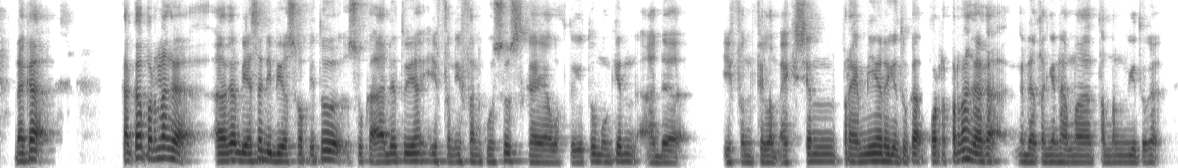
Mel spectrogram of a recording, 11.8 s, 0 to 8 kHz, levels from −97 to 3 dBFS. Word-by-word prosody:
Nah - - +3
Kak, - - +6 0.8
Kakak, 195 0 +3
pernah 180 +2 +4
nggak, 285 +12 +5 0.3
eee, 135 - +6
kan 150 - +6
biasa 135 +4 +3
di 140 - +5
bioskop 130 0 +1
itu 160 +5 -1 0.3
suka 130 0 -3
ada 125 +2 +2
tuh 135 - +1
ya 135 - +3
event-event 125 -1 -5
khusus 130 +4 -2
kayak 110 -1 +1
waktu 110 0 -12
itu 130 - -5
mungkin 130 +3 -1 0.2
ada, 110 0 0 0.6
event 115 0 -6
film 115 0 0
action 130 +3 -3 0.3
premiere 130 +2 +3
gitu 115 - -1
Kak, 130 - +4
per 130 - +2
pernah 165 +4 +4
nggak 130 -2 +6
Kak, - - 0 0.2
ngedatengin 120 0 -2
sama 115 0 -1 0.2
temen 115 +1 -6
gitu 110 0 -4
Kak? - - -10
125 Hz, 190 wpm, -24 LUFS, 115-135 Hz, 0.8 s, Kak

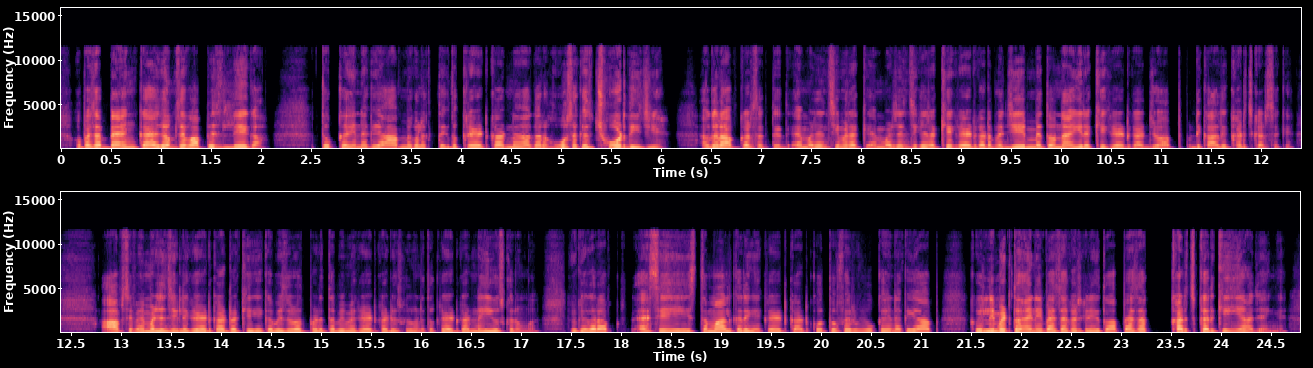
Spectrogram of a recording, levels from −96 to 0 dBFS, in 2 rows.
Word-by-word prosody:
वो 130 - -5
पैसा 130 +7 +6
बैंक 125 +3 +4
का 155 - +5
है 180 +3 +6
जो 175 - +8
हमसे 165 +4 +2
वापस 145 +2 +4
लेगा। 120 +1 +2 0.6
तो 195 - +2
कहीं 165 -1 +1
न 195 - -3
कहीं 215 +1 -1
आप 175 -3 +3
मेरे 185 +1 -4
को 205 - 0
लगता 190 -2 -7
है - - -3
कि - - -9
तो 255 - -2
क्रेडिट 155 -1 +2
कार्ड 200 +1 +1
ना 240 +1 -1
अगर 205 0 0
हो 185 +5 +1
सके 210 +6 0
छोड़ 175 -4 +4
दीजिए। 110 -8 -3 0.4
अगर 135 +2 +4
आप 130 -2 +5
कर 125 - +3
सकते 115 +2 -8
हैं 110 - -10
तो - - -12
इमरजेंसी 165 +4 -2
में 185 - -2
रखे 175 -5 -1
इमरजेंसी 170 +2 -4
के 180 - -1
लिए 170 - +1
रखिए 165 +3 -1
क्रेडिट 160 -2 +2
कार्ड। 165 -1 +1
अपने 165 +2 -4
जेब 135 +2 +2
में 155 +2 0
तो 160 - +2
ना 120 -6 +2
ही 115 +3 +2
रखिए 120 +1 -1
क्रेडिट 110 -1 -2
कार्ड 105 -1 -2
जो 110 +1 -4
आप - - -4 0.2
निकाल 110 -3 -2
के 130 - -2
खर्च - - -6
कर - - -5
सकें। - - -15 0.6
आप - - +6
सिर्फ़ - - -5
इमरजेंसी 135 +3 +2
के 155 - -4
लिए 155 -2 -2
क्रेडिट 135 -2 +2
कार्ड 135 -3 +1
रखिए 145 +6 -1
कि 160 - -3
कभी 150 -1 +1
ज़रूरत 125 0 0
पड़े 145 +1 -2
तभी 130 0 -1
मैं 135 -1 -3
क्रेडिट 115 -2 -2
कार्ड 115 -1 -3
यूज़ 110 -4 -8
करूँगा 120 +5 -8
नहीं 160 - -13
तो 165 - -10
क्रेडिट 130 -4 -2
कार्ड 150 0 -3
नहीं 125 -1 -1
यूज़ 120 -1 -1
करूँगा। 110 -3 -10 0.3
क्योंकि 130 +4 -4
अगर 170 +2 +4
आप 180 - +1 0.4
ऐसे 160 +6 -1
ही 170 +1 -1
इस्तेमाल 135 -2 +2
करेंगे 140 +4 -1
क्रेडिट 150 -4 -3
कार्ड 160 0 -4
को 205 - -4
तो 210 0 -5
फिर 200 +1 -3
वो 185 -1 -6
कहीं 175 0 -2
न 180 - -3
कहीं 185 +1 -2
आप - - -12 0.4
कोई 170 - +3
लिमिट 155 +3 +5
तो 185 - +4
है 160 -1 +2
नहीं 170 +1 -2
पैसा 155 -1 +2
खर्च 140 -2 -2
करने 140 0 -3
की, 140 - -1
तो 160 - -1
आप 165 - -1
पैसा 175 +7 +2 0.3
खर्च 175 +3 +4
करके 165 -1 +2
ही 160 -1 -4
आ - - -1
जाएँगे। 120 +1 -13
150 Hz, 285 wpm, -23 LUFS, 130-170 Hz, 0.6 s, जो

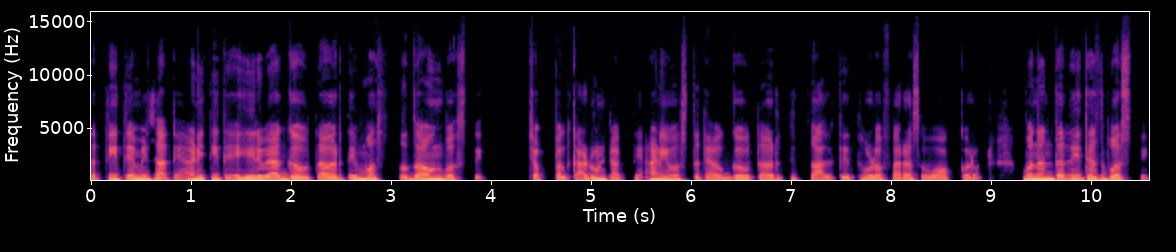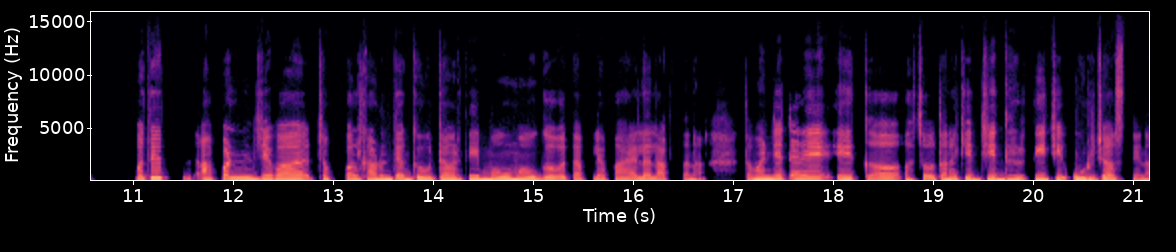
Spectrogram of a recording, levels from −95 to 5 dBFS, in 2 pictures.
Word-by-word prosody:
तर - - -2
तिथे 255 +1 -1
मी 270 0 +5
जाते 220 +2 -3
आणि 235 -5 +3
तिथे 245 -2 -3
हिरव्या 245 +3 +3
गवतावरती 220 +2 0
मस्त 230 -1 0
जाऊन 225 +1 +5
बसते. 195 -4 -5 0.5
चप्पल 205 +3 -5
काढून 210 +5 +1
टाकते 215 +5 -9
आणि 210 -6 +1
मस्त 200 +1 -4
त्या 220 -2 -4 0.2
गवतावरती 195 +2 -3
चालते 180 -1 -6
थोडंफार 200 +2 -3
असं 205 -2 -4
वॉक 180 0 -3
करून. 230 +9 -7 0.4
मग 255 - +2
नंतर 250 +2 +4
तिथेच 285 +1 0
बसते. 200 -2 -2 0.5
मग 325 - -1
ते 365 0 +7 0.4
आपण 315 +3 +1
जेव्हा 295 +1 +1 0.2
चप्पल 245 +4 -4
काढून 250 -1 +3
त्या 270 - 0
गवतावरती 225 +3 +2
मऊ-मऊ 225 +1 +5
गवत 210 +1 -1
आपल्या 205 +1 -5
पायाला 190 +2 -2
लागतं 180 -4 -6
ना, - - -6 0.5
तर - - -6
म्हणजे 265 +3 +5
त्याने 300 +1 0
एक 300 -5 -3
अ, - - -3 0.3
असं 210 +4 -6
होतं 235 -1 0
ना, 265 - +3
की 295 - +1
जी 275 +4 +2
धरतीची 230 - 0 0.2
ऊर्जा 210 +1 +4
असते 190 -3 -6
ना, 210 - -5
225 Hz, 155 wpm, -22 LUFS, 200-260 Hz, 0.5 s, ते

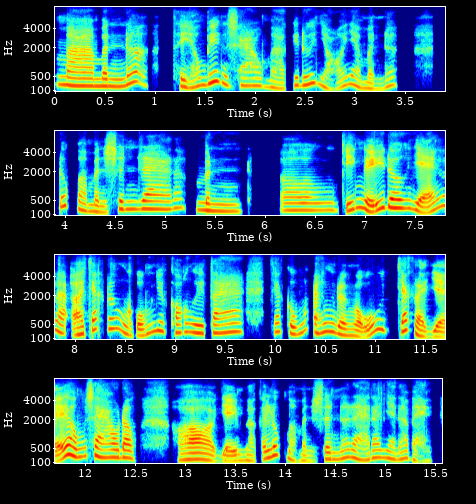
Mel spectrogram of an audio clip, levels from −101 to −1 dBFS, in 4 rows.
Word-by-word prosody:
Mà 215 -4 +3
mình 200 0 0
á, 295 +1 0 0.3
thì 195 -2 -2
hông 205 +7 -4
biết 320 +5 +3
làm 260 - -4
sao 215 0 -6
mà 165 -4 -8
cái 225 - -4
đứa 235 +2 -1
nhỏ 185 -1 -9
nhà 245 -5 -4
mình 145 -4 -9
á, 210 +4 -9 0.5
lúc 315 +2 -1
mà 215 -4 -1
mình 165 -3 -4
sinh 230 +7 -1
ra 230 -1 +2
đó, 260 +3 -8
mình, 180 -4 -2 0.4
ờ, 200 0 -2 0.3
chỉ 195 +3 +1
nghĩ 245 -3 +4
đơn 260 -4 +5
giản - - +3
là, 265 -7 +2
à, 190 -1 +2
chắc 325 +9 0
nó 355 - +1 0.2
cũng 170 +10 0
như 295 0 0
con 245 +1 -1
người 235 -2 +4
ta, 250 +3 +1 0.3
chắc 270 0 -4
cũng 210 -2 0
ăn 260 +2 0
rồi 195 -7 +3
ngủ 170 - +1
chắc 295 +2 +2
là - - +4
dễ 140 - +4
hổng 250 -4 +5
sao 230 -5 +3
đâu. 215 -1 +5 0.4
Ờ, 170 -1 +4
vậy 135 - +2
mà 145 - -7
cái 195 +6 0
lúc 280 +1 +2
mà 185 -6 -7
mình 140 -1 -9
sinh 175 +6 -3
nó 205 +4 -3
ra 190 -7 -2
đó 215 - -2
nha 210 -3 -4
đó 195 - -4
bạn, - - -8
215 Hz, 235 wpm, -22 LUFS, 180-250 Hz, 0.5 s, đơn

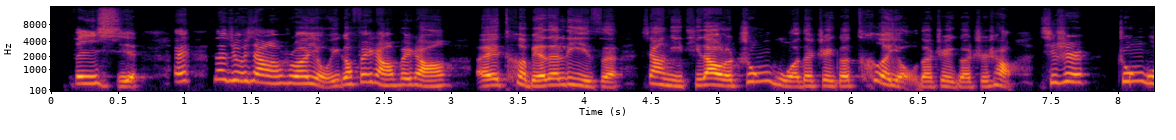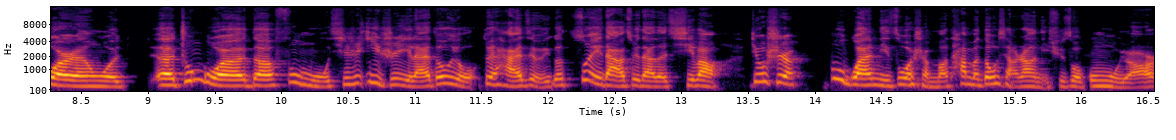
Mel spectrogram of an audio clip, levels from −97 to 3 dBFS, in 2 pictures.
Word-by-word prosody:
分 295 0 +4
析。 200 -3 -2 0.3
哎， 375 +2 -2 0.2
那 465 -1 -5
就 415 -1 -2
像 320 -5 +1
说 300 -1 +3
有 225 -9 -2
一 210 - -7
个 275 - 0
非 350 +4 -4
常 235 -7 +1
非 250 0 -3
常， 215 -2 +1 0.2
哎， 220 +2 +3
特 240 - -3
别 210 -1 +5
的 250 +2 +1
例 250 -6 -5
子。 190 -3 -2 0.2
像 280 -4 -1
你 210 -2 -6
提 235 +4 -12
到 255 -2 +9
了 215 - +3
中 370 - -6
国 205 - -2
的 205 +1 -3
这 210 -1 -6
个 200 -1 +2
特 200 - -1
有 - - -3
的 190 - -3
这 195 0 -8
个 180 -1 -5
职 195 +1 -10
场， - - -2 0.2
其 335 - -9
实 350 0 -1 0.2
中 380 0 -3
国 275 -6 +9
人， 205 -1 +5
我 195 -1 +1 0.3
呃， 365 +1 +9
中 410 +3 -4
国 225 - +7
的 225 0 +4
父 320 +8 -7
母 200 -6 -7
其 270 +7 -12
实 305 - -9
一 320 -1 -8
直 250 +1 -9
以 220 - -6
来 195 -1 0
都 290 +2 0
有 275 +1 -5
对 290 - -2
孩 210 -4 -1
子 235 - -9
有 - - -10
一 - - -11
个 235 +4 -8
最 245 +5 -5
大 205 - +2
最 225 +2 -9
大 205 -2 0
的 190 0 -3
期 190 +4 -11
望， 215 - +1 0.2
就 370 +1 -6
是 310 -5 0 0.2
不 475 -5 -2
管 250 -2 +4
你 220 -2 -8
做 250 +3 -2
什 225 - -9
么， 185 +1 -6
他 290 - -4
们 245 -4 -6
都 280 +1 +1
想 285 - -9
让 200 0 -4
你 180 - -20
去 195 +3 -18
做 190 -1 -4
公 210 +2 -8
务 190 - -7
员 170 - -7
儿。 175 +3 -2
235 Hz, 325 characters per minute, -22 LUFS, 205-295 Hz, 0.3 s, 到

